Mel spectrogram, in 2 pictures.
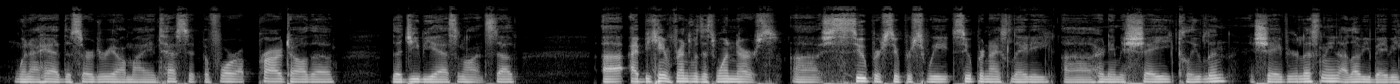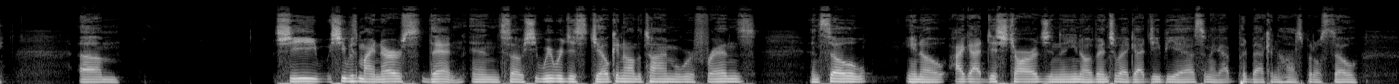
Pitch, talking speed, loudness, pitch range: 120 Hz, 195 wpm, -18 LUFS, 115-130 Hz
